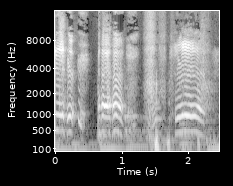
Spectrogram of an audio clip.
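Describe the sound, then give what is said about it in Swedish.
A small child laughs in several bright, breathy bursts, each with a high rising pitch and audible gasps between them, fairly loud with no talking. “Lyssna på ett litet barns skratt.”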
